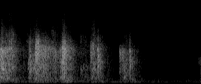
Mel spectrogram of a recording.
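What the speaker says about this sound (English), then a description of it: "So let's give mechanical sales a round of applause." A small group claps at a company meeting after the mechanical sales team is recognized, a few close bursts of applause that thin out and fade within about two seconds.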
